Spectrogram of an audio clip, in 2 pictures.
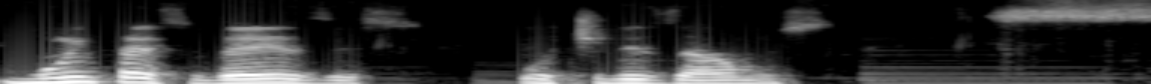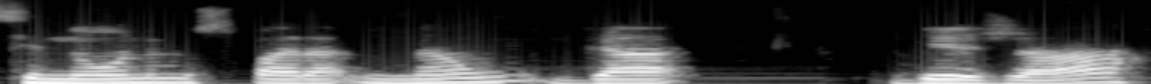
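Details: Adult speaker; no disorder.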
